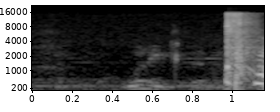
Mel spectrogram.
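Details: A baby about 1 month (6 weeks) old makes soft noises, then a single sudden sharp sneeze; the sneezes are described as "seizure sneezes": infant sneezing.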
